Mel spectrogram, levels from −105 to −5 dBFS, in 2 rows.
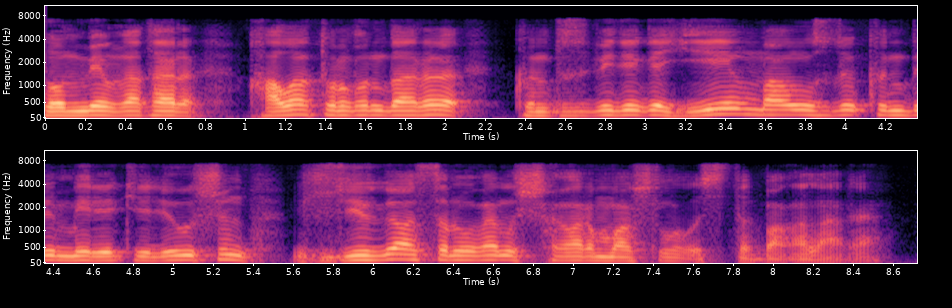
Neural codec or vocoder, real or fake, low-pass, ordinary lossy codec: codec, 16 kHz, 1 kbps, FunCodec, trained on Chinese and English, 50 frames a second; fake; 7.2 kHz; none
